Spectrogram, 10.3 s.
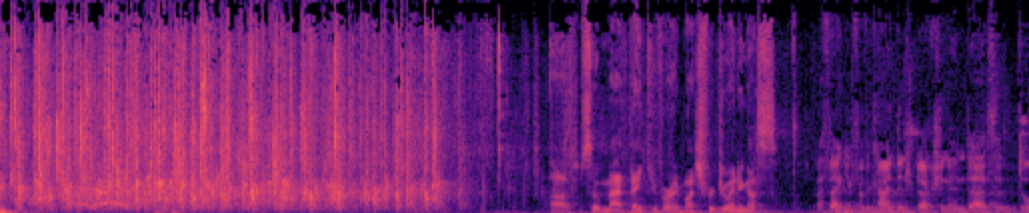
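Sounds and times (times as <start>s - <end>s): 
speech: 0.0s - 0.2s, 5.9s - 10.2s
audience applause at gala dinner: 0.0s - 4.8s.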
